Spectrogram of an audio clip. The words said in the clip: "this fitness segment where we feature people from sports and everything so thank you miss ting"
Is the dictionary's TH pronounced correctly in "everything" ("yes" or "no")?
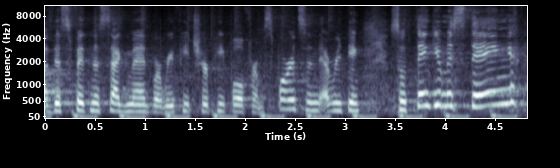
yes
